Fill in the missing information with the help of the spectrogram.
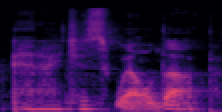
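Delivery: near-tears whisper, breath catching; welling up. Real, not acted. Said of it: "sorry, I'm tearing up".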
